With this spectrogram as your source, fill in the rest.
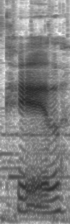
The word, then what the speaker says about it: Kyle: That's why they pronounce Kyle as Kale.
